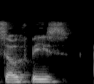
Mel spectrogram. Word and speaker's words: Sotheby's: give Lauren Ballack Ferris with Briggs Freeman Southpiece a call. A rebel by marriage. Someone corrected me on the pronunciation of Southpies. It's Sotheby's.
